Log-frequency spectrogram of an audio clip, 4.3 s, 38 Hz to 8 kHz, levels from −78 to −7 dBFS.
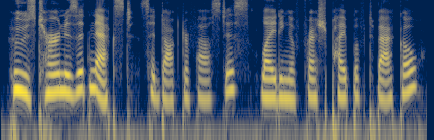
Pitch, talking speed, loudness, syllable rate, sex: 210 Hz, 195 wpm, -20 LUFS, 5.2 syllables/s, female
